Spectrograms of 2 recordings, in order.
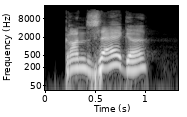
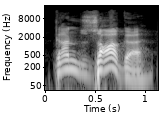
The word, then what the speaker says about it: Gonzaga: And who knows, might he actually know how to pronounce Gonzaga rather than Gonzaga, as he was saying last year.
